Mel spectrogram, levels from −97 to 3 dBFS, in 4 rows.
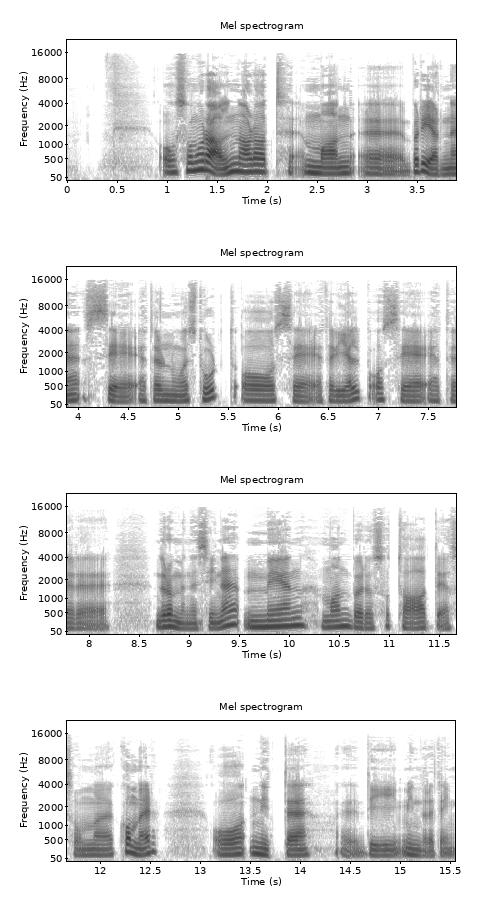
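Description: A speech recording with nothing technically wrong to point to.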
